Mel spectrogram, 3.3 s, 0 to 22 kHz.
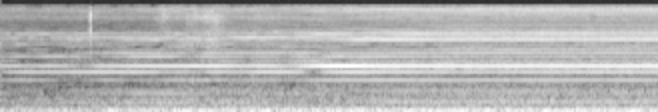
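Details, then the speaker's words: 2007 BMW 335i with ignition on, engine off: electric coolant pump whines with a low hum and runs continuously; BSD fault being diagnosed, battery weak and on a programmer. "I got the ignition on and the customer complaint is that with the ignition on the coolant pump runs continuously"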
